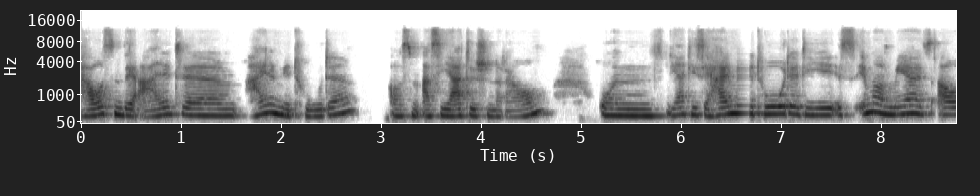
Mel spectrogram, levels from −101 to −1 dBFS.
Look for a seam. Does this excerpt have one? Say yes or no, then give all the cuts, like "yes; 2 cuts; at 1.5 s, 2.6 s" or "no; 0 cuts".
no; 0 cuts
